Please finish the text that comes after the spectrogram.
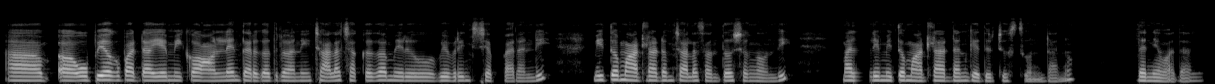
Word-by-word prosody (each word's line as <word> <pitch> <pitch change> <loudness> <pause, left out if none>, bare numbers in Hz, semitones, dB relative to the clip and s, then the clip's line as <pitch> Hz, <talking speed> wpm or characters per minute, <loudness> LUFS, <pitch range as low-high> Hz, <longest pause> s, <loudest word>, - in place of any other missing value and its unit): ఆహ్, 180 -1 +4 0.2
ఆహ్, 180 -1 +6
ఉపయోగపడ్డాయే 190 -2 +4
మీకు 185 +1 -2 0.2
ఆన్‌లైన్ 185 +2 0
తరగతులు 180 +1 0
అని, 175 +1 -6
చాలా 180 0 +1
చక్కగా 185 +1 -1
మీరు 180 -1 -1 0.3
వివరించి 180 +1 -3
చెప్పారండి. 155 +4 -5 0.5
మీతో 205 +1 +4
మాట్లాడడం 190 0 +1
చాలా 180 0 +1
సంతోషంగా 170 0 -1
ఉంది. 195 - -4 0.6
మళ్ళీ 185 +1 0
మీతో 190 +1 +1
మాట్లాడడానికి 175 0 0
ఎదురుచూస్తూ 160 - -7
ఉంటాను. 145 - -10 0.7
ధన్యవాదాలు. 165 -1 -4
180 Hz, 115 wpm, -26 LUFS, 170-185 Hz, 0.7 s, ఆహ్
